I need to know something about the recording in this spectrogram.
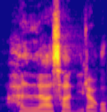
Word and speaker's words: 한라산: 기호를 표시한 이유가 있습니다 우리는 한라산이라고 하지 않고 할라산이라고 발음합니다 그래서 영어로 표기할 때도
